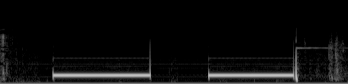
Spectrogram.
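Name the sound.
telephone ringing tone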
